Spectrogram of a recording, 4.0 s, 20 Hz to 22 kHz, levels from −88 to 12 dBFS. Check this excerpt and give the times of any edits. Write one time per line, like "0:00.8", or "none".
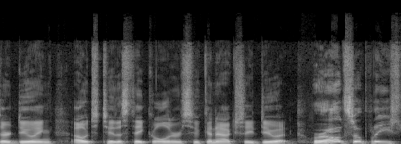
0:03.0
